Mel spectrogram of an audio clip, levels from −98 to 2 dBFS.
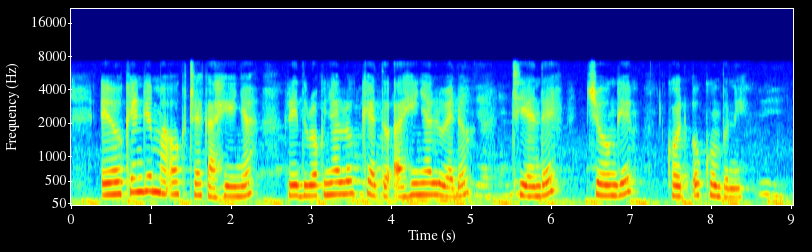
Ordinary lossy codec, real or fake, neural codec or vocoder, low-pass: none; real; none; 7.2 kHz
